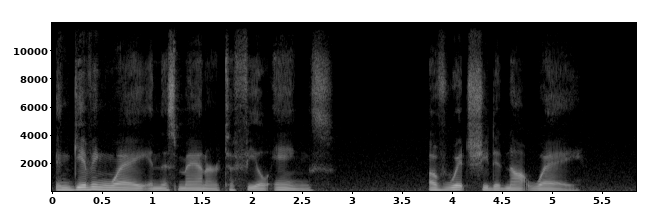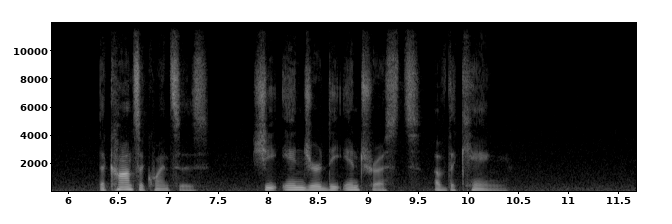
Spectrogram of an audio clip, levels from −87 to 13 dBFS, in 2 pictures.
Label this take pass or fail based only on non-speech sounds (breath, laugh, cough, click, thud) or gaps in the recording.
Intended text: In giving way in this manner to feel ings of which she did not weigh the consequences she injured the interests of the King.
pass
